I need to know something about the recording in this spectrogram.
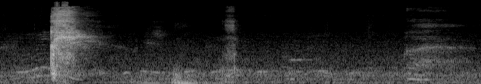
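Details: One sharp, explosive sneeze over steady room noise, then quieter breathing, during a nose-blowing sneezing challenge using paper; her eyes water and her nose runs heavily.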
